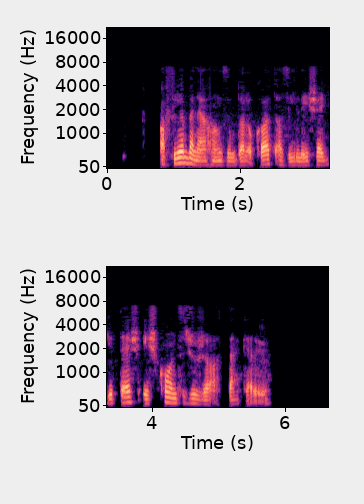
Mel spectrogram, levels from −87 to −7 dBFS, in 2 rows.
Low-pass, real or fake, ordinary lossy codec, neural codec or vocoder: 7.2 kHz; real; MP3, 32 kbps; none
